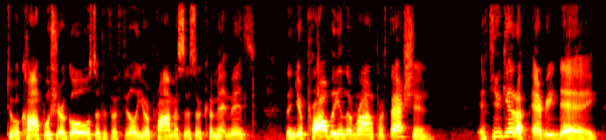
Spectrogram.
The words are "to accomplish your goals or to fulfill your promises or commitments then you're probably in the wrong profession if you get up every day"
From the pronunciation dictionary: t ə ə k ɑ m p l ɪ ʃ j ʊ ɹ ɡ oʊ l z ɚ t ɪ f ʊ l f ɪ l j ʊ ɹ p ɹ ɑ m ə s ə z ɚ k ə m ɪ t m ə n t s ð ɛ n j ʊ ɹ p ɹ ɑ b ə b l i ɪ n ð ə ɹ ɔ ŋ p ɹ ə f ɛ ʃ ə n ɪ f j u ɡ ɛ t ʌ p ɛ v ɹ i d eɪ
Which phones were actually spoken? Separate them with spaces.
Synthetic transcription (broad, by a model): t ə ə k ɑ m p l ɪ ʃ j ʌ ɹ ɡ oʊ l z ɚ t ɪ f ʊ l f ɪ l j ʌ ɹ p ɹ ɑ m ə s ə z ɚ k ə m ɪ t m ə n t s ð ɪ n j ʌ ɹ p ɹ ɑ b ə b l i ɪ n ð ə ɹ ɔ ŋ p ɹ ə f ɛ ʃ ə n ɪ f j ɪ ɡ ɛ t ʌ p ɛ v ɹ i d eɪ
